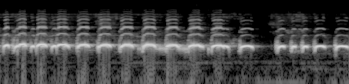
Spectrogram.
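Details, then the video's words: Zebra dove lure song used to attract wild birds: a fast run of short, bright, cooing notes, about five per second, with a brief pause before the series resumes. "SUARA PIKAT PERKUTUT"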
